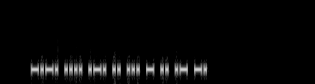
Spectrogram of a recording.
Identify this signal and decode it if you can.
Morse code, heard as a keyed tone, about 50 wpm, 700 Hz. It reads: CHRISTIAN
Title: USA Common Names - 50wpm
